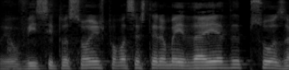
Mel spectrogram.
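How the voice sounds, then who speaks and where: At a moderate pace, a man speaks at medium pitch in a monotone, flat way. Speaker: participant in a live audio discussion room. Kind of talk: casual discussion. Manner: halting, many repetitions and fillers.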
